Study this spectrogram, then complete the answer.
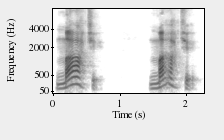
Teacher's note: A força está no mar, tá? Então é paroxítona e termina com R, se encaixa na regra.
